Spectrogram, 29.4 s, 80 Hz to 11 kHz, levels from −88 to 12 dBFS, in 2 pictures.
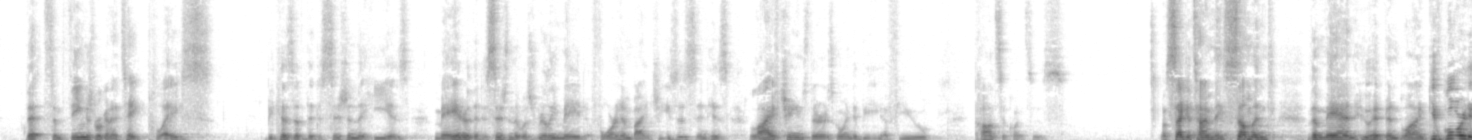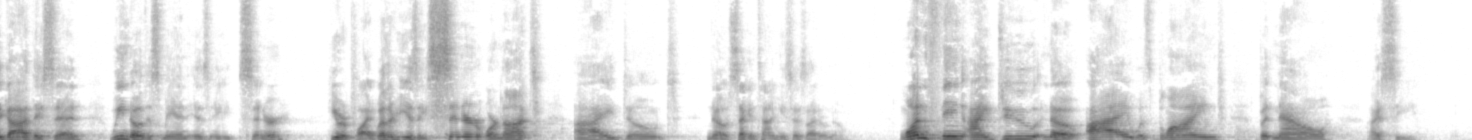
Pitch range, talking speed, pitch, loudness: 130-160 Hz, 190 wpm, 145 Hz, -28 LUFS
